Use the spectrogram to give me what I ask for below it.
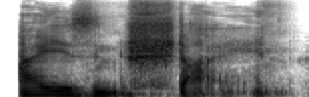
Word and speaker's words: Eisenstein: You want me to pronounce it how it's pronounced because that's German. Eisenstein.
